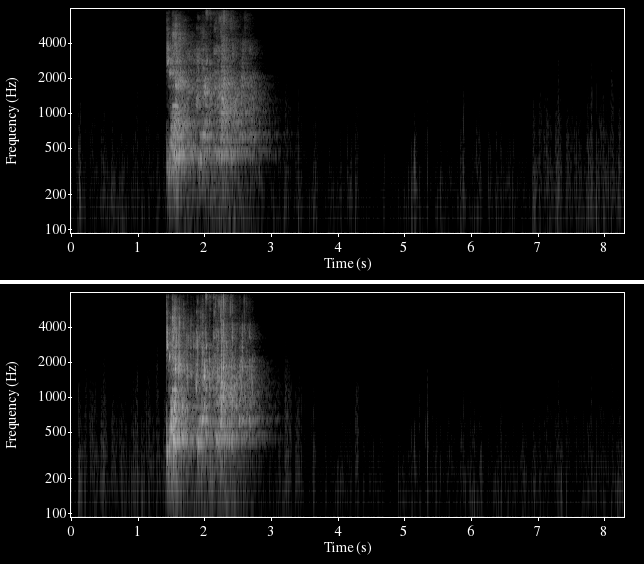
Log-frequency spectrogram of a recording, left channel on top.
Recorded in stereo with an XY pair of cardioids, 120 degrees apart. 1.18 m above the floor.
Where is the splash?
70° right, 0.7 m.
